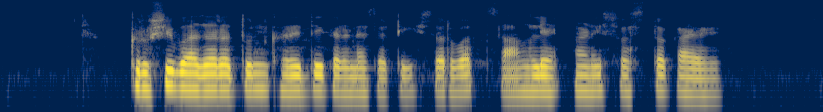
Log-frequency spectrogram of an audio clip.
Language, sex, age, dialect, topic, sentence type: Marathi, male, 25-30, Standard Marathi, agriculture, question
